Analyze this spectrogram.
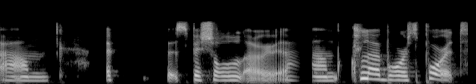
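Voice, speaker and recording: A woman's fairly even intonation. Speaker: business school admissions director. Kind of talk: interview. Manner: halting.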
